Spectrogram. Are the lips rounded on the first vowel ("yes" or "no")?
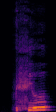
yes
